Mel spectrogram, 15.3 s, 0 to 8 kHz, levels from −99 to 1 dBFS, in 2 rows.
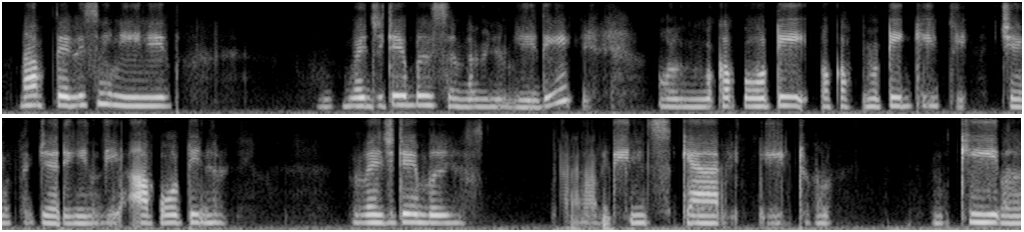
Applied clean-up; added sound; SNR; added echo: neural diffusion model UNIVERSE++.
